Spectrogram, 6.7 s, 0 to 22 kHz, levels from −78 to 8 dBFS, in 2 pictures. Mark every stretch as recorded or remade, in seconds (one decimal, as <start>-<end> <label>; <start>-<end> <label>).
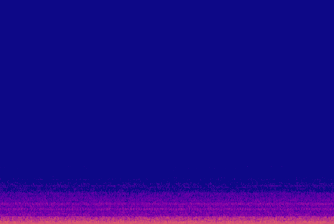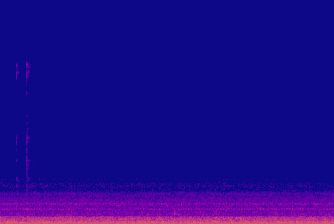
0.0-3.8 recorded; 3.8-5.5 remade; 5.5-5.9 recorded; 5.9-6.7 remade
